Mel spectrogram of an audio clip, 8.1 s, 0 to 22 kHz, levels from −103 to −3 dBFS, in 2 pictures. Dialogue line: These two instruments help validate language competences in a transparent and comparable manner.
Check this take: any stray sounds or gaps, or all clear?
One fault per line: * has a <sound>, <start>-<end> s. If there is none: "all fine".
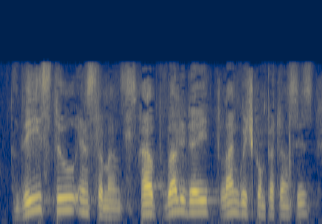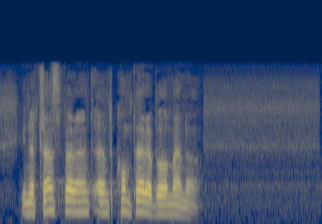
all fine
